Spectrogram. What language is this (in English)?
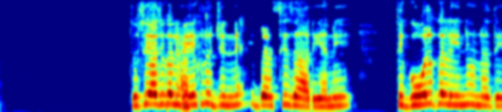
Punjabi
